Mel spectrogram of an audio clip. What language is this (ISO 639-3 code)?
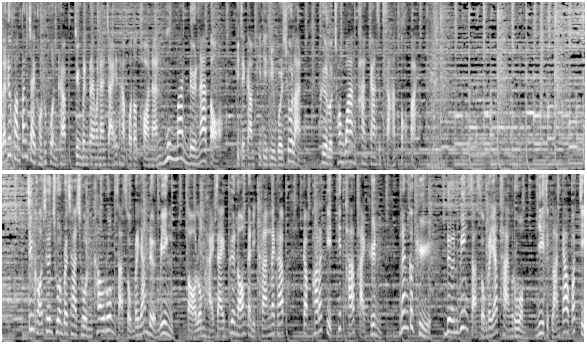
tha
